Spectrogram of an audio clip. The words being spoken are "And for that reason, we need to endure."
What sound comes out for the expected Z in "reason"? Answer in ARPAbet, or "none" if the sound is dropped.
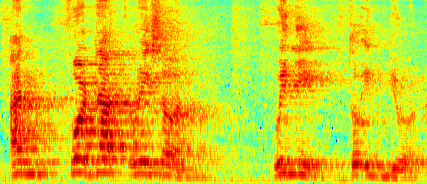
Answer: S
